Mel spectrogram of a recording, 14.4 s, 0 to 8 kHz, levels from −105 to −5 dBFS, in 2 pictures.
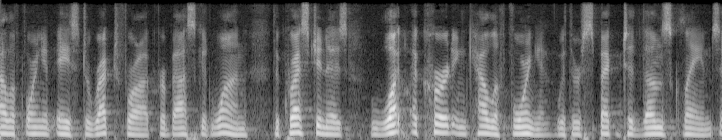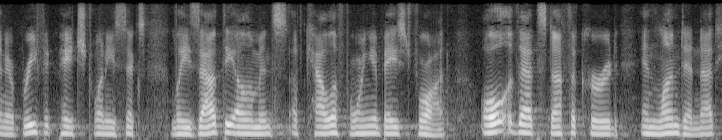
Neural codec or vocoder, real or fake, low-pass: codec, 24 kHz, 0.9 kbps, WavTokenizer, medium speech release version 1; fake; 7.2 kHz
